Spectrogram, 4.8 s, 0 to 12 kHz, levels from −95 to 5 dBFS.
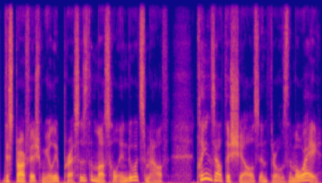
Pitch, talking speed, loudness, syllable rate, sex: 150 Hz, 210 wpm, -20 LUFS, 5.5 syllables/s, male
